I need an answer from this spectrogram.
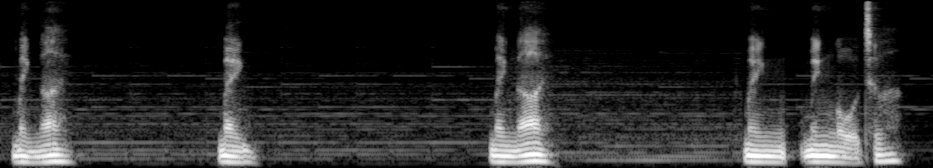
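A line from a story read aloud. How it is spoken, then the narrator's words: Old man's drowsy call. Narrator (Vietnamese): lão vô thức lên tiếng gọi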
